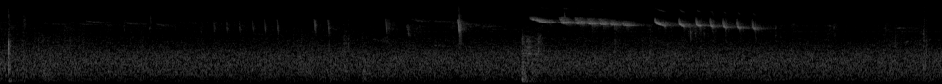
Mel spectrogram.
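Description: A small bird calling in high-pitched chirps: a few faint quick notes, then past the middle a louder rapid series of short falling chirps lasting about two seconds. A couple of light clicks sound in between.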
